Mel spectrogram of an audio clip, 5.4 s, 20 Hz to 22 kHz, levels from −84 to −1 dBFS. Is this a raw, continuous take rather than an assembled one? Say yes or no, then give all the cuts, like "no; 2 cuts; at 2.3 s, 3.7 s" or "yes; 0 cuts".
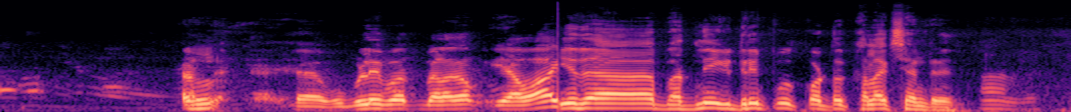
no; 1 cut; at 2.8 s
